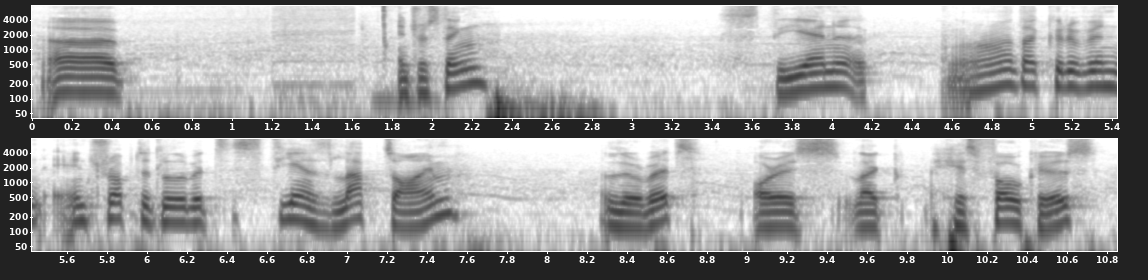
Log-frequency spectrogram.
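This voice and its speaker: A young man with a Polish accent calls a sim racing qualifying session live. His voice sits on the higher side for a man. He muses aloud between laps, then jumps up in energy each time a new lap time comes in. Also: unhurried, long pauses, darkish tone. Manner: lifts sharply and speeds up on lap times, otherwise thinks aloud. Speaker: sim racing league commentator. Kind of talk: live esports race commentary.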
